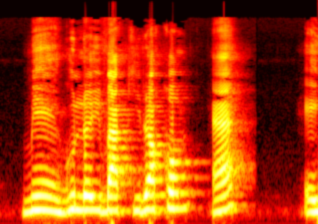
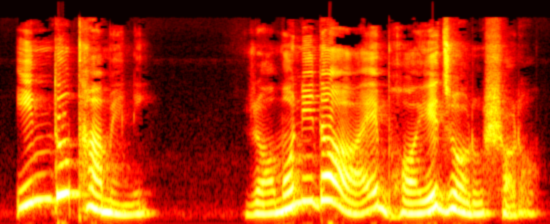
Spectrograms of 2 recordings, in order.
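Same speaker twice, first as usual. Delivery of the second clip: ordinary delivery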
